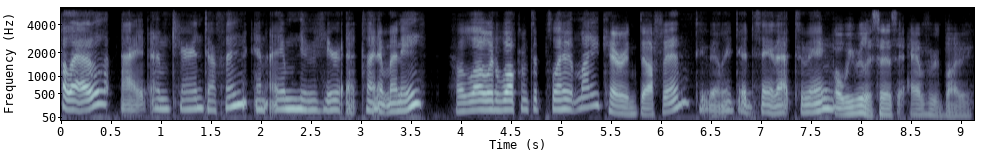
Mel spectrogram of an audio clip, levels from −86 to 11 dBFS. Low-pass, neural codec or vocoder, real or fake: 5.4 kHz; codec, 24 kHz, 1 kbps, SNAC; fake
